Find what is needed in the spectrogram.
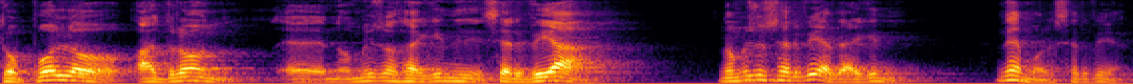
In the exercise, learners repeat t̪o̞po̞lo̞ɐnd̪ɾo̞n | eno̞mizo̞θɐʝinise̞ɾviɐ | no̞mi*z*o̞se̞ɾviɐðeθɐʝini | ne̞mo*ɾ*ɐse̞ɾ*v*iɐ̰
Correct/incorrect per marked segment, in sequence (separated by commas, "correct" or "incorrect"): correct, correct, correct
